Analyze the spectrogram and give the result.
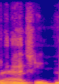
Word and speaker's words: Waxahachie: Oh yeah, Oh yeah, I I guess I've never known that I was spelling or pronouncing Waxahachie incorrectly. I say, I mean, I'm in Dallas all the time, and I always say it like that. Um, I mean, maybe Hatchie is what you're referring to. I also call it that as well sometimes. Waxahachie, and that's how you say yeah.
